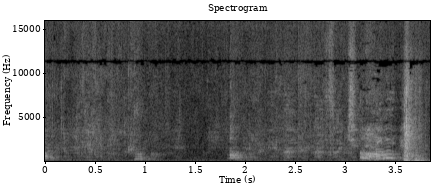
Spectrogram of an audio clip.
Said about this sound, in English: Why don't you help me? Put your shoulder to the top panel. Try to break the hinges.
